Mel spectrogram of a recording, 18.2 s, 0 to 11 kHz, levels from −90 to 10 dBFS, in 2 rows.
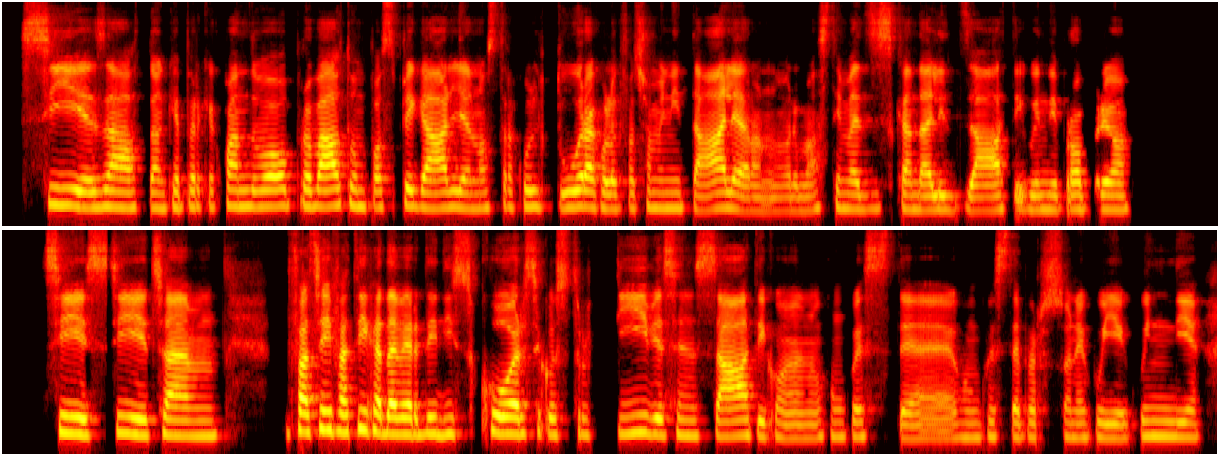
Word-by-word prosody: Sì 220 -3 -1
esatto, 195 0 0
anche 190 0 -5
perché 200 0 -8
quando 205 -1 -2
ho 205 +1 +3
provato 210 +1 +3
un 205 - -5
po' 200 - -7
a 195 - -1
spiegargli 195 -1 +1
la 190 - +1
nostra 185 +2 -10
cultura, 200 0 0
quello 180 -1 -2
che 180 - -19
facciamo 185 +1 -9
in 185 - -7
Italia, 185 0 +2
erano 160 -1 -4
rimasti 170 +5 -10
mezzi 175 0 -5
scandalizzati 170 -2 -2
quindi 170 0 -6
proprio 175 0 -2 0.9
Sì, 215 -3 +3
sì, 200 0 +1
cioè 190 -1 +3 0.5
facevi 240 +3 +6
fatica 240 +1 +4
ad 215 - 0
avere 210 -1 +8
dei 215 +1 -1
discorsi 210 +1 +2
costruttivi 210 +1 -5
e 200 - +3
sensati 195 -1 +1
con 165 -1 -7
con 180 -1 -11
queste 160 - -5
con 170 0 -11
queste 180 0 -7
persone 175 0 -8
qui, 165 -2 -5
quindi 185 -1 -4
190 Hz, 150 wpm, -22 LUFS, 175-205 Hz, 0.9 s, avere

